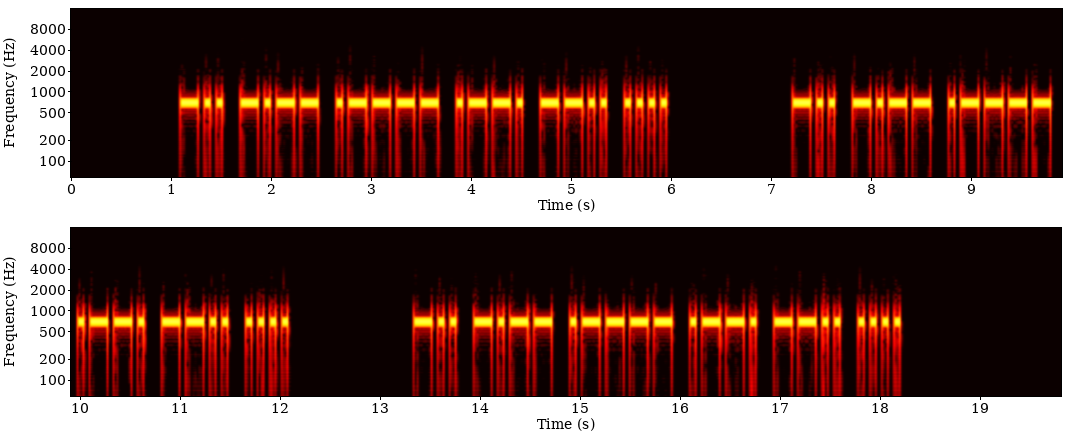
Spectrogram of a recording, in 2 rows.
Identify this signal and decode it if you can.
Morse code, heard as a keyed tone, about 20 wpm, 700 Hz. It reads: DY1PZH DY1PZH DY1PZH
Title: DXCC-100 Call Signs - 6 Characters - Repeated 3x - 20wpm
